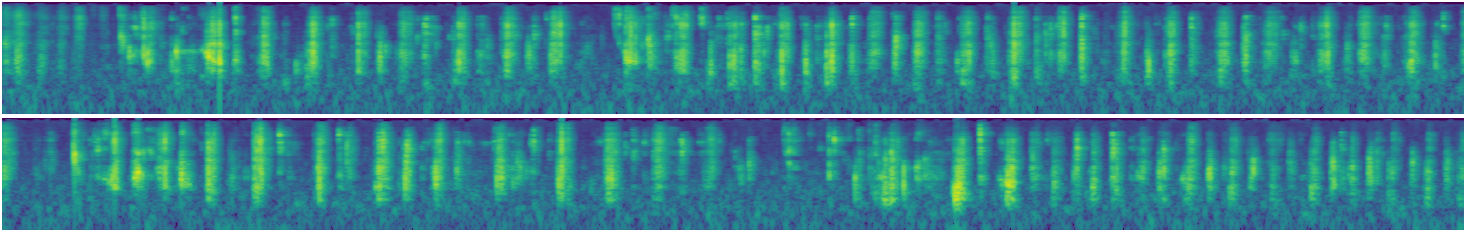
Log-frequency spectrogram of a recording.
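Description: Close-miked chewing and crunching of cooked vegetables coated in chili and garlic: quick, regular crunches, several a second, broken by a few short pauses.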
